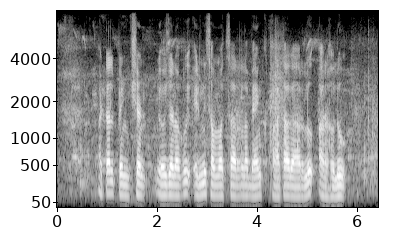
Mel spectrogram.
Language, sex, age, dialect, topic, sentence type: Telugu, male, 31-35, Central/Coastal, banking, question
